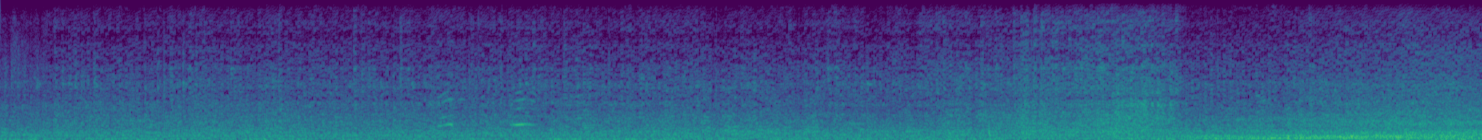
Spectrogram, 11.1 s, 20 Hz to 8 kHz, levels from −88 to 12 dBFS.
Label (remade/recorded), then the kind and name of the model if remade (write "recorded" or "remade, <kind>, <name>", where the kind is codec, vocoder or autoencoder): recorded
